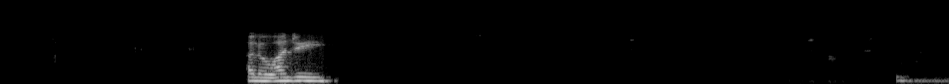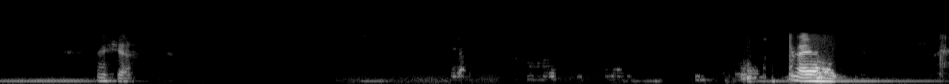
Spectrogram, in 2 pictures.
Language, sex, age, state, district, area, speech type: Dogri, male, 18-30, Jammu and Kashmir, Jammu, rural, conversation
